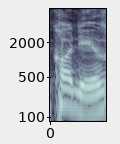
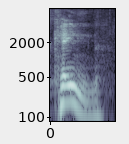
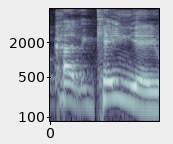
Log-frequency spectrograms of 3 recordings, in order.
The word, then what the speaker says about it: Kanye: from the days where people thought his name was kane oh yeah couldn't couldn't even say his name yeah yeah yeah well kanye or whatever it was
